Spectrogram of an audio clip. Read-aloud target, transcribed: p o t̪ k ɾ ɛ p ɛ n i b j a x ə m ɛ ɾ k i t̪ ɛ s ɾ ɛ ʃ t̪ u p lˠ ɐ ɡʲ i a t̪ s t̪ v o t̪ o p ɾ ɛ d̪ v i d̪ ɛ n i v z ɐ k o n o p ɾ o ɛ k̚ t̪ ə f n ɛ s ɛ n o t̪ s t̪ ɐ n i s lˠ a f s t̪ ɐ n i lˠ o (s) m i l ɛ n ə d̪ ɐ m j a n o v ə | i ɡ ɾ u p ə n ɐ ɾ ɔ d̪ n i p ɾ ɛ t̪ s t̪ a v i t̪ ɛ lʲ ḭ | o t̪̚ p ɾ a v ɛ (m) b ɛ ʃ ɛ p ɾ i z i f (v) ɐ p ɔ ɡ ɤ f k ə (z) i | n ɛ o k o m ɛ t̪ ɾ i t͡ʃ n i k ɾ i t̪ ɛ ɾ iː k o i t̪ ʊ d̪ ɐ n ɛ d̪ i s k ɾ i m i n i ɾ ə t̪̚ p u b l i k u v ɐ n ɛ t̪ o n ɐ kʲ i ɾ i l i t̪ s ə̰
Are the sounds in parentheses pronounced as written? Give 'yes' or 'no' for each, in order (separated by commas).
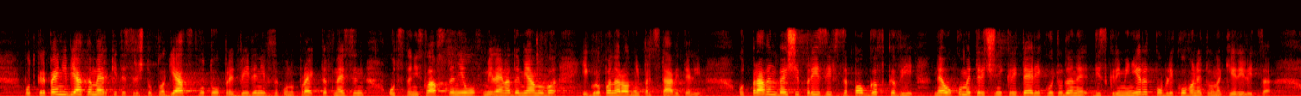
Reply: no, no, no, no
